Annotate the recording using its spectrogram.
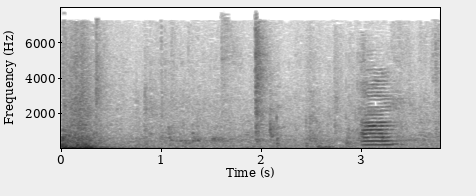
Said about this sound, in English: Would you close that door, please?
